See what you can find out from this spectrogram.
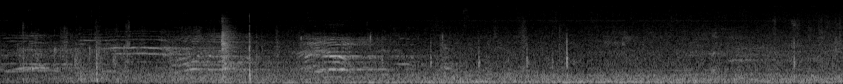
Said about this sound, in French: Mourova au service côté gauche qui fait rebondir sa balle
